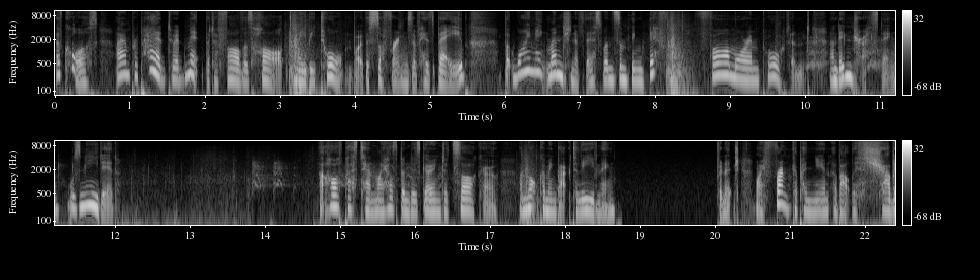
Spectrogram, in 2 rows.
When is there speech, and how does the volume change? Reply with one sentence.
The speech can be heard from 0.0 to 12.2 s, at a steady volume; from 14.7 to 18.8 s, at a steady volume; and briefly from 20.0 to 22.3 s.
